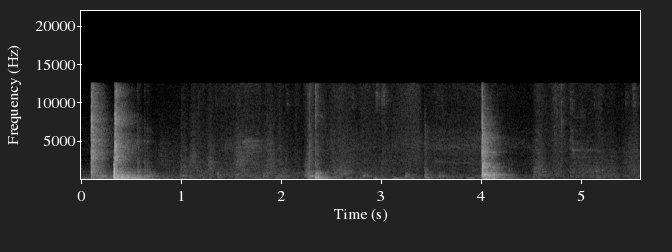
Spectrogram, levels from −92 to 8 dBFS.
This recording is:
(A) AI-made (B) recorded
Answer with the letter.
B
